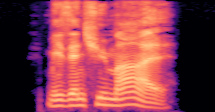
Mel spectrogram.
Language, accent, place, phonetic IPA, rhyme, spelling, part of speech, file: German, Germany, Berlin, [mezɛnçyˈmaːl], -aːl, mesenchymal, adjective, De-mesenchymal.ogg
- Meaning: mesenchymal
